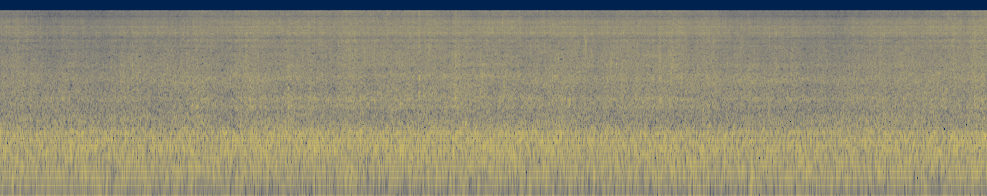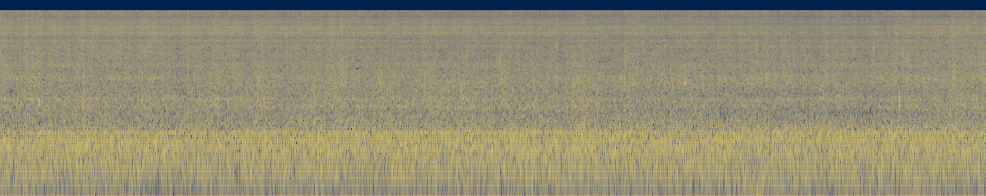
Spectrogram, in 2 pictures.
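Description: Steady rush of water pouring over the edge of a stone water gate in an unbroken flow.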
